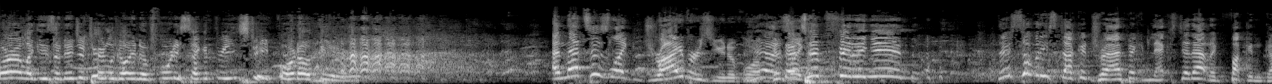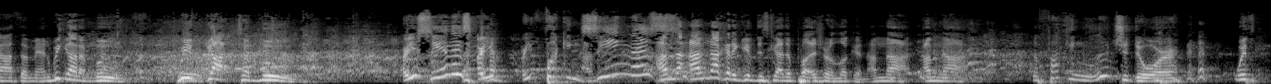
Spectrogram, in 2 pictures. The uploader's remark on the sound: Live! at the Hollywood Improv. Recorded live in front of a sold out room.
